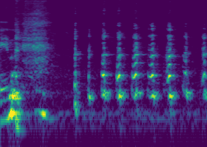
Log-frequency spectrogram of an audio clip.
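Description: Two young women laugh over an online call.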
